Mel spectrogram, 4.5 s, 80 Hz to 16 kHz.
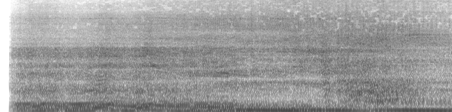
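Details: Mid-1990s Yamaha Warrior 350 ATV, first start after sitting under a tree for years, after cleanup: fires straight up and holds a steady single-cylinder beat with a slight rise in revs, no misses or knocks; runs healthy.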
